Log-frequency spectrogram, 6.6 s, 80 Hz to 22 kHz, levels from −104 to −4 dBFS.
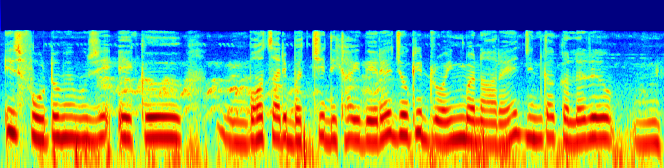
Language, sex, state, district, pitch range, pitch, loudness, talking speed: Hindi, female, Rajasthan, Jaipur, 195-225 Hz, 215 Hz, -14 LUFS, 180 wpm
